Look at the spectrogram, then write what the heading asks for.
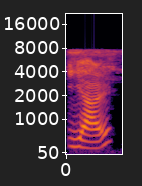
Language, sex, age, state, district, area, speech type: Assamese, female, 18-30, Assam, Morigaon, rural, spontaneous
